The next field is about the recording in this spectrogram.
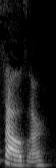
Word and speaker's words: Salazar: Mm-hmm, Salazar.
